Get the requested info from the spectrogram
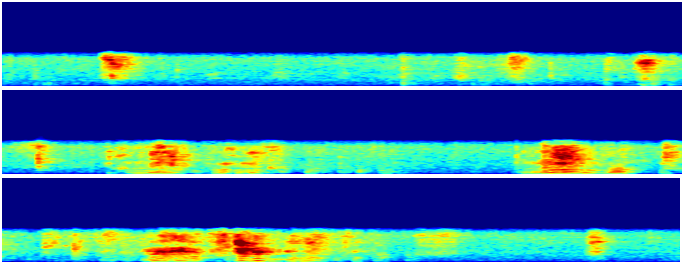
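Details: Play-wrestling Chihuahuas Joey and Papi inside a work room give gruff growls and brief yappy vocal bursts, clustered in two noisy spells with quieter gaps, while paws scrabble and patter between them.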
